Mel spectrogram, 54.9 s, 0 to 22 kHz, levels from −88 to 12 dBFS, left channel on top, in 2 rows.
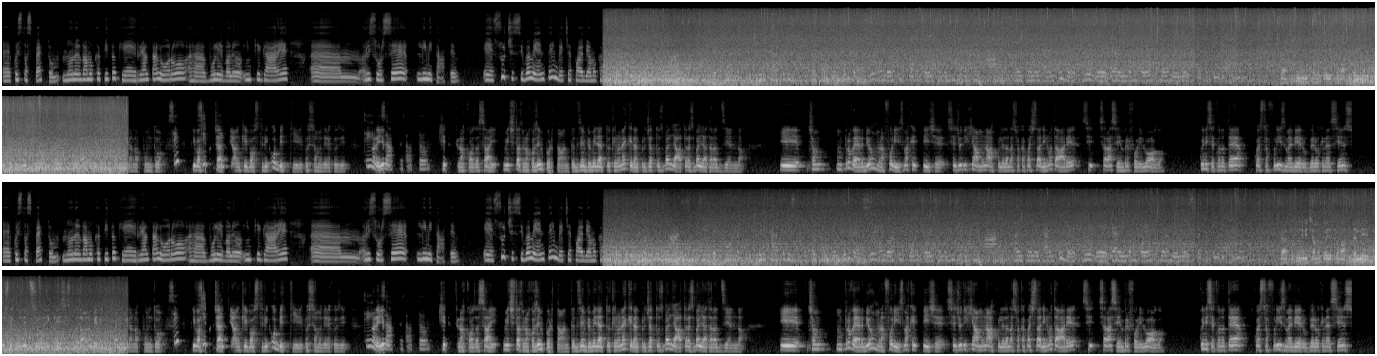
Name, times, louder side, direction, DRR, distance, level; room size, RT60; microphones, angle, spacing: voice 1, 0.0-5.7 6.2-9.2 9.6-14.8 15.1-25.0 30.9-31.0 31.5-31.9 34.7-35.3 35.6-36.0, equal, 5° right, 1.8 m, -35 dB
sound 1, 12.0-30.0, left 3 dB, 35° left, 0.7 m, -29 dB
voice 2, 25.6-30.7 31.3-31.5 31.7-34.4 34.8-35.2 36.2-42.3 43.0-50.7 51.4-54.5, right 1 dB, 55° right, 2.7 m, -29 dB
head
